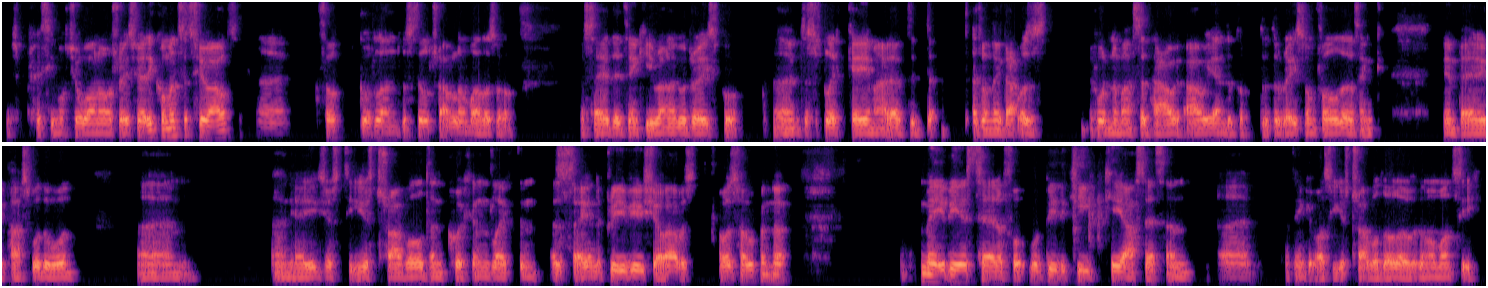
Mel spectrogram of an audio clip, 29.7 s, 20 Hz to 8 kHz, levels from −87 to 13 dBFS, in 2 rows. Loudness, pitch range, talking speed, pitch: -19 LUFS, 365-420 Hz, 240 wpm, 385 Hz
